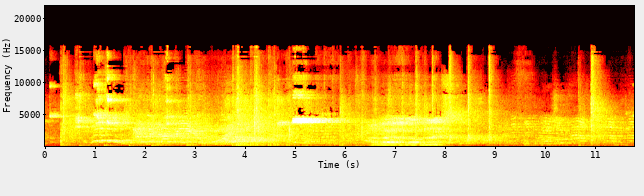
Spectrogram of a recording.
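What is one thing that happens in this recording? Spectators talk and shout in an echoing gym.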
